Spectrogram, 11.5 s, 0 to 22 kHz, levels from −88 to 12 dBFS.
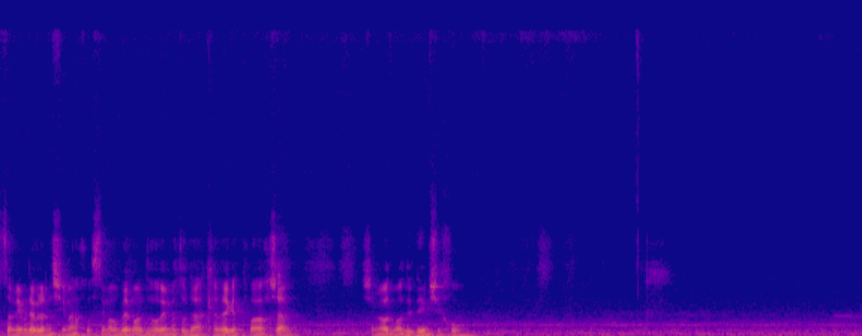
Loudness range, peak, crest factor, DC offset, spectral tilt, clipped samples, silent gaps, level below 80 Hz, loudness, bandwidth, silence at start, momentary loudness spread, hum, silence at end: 18 LU; -18 dBFS; 20 dB; under 0.1%; -7 dB/octave; under 0.1%; none; -56 dBFS; -35 LUFS; over 20 kHz; 0 s; 20 LU; none; 0 s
